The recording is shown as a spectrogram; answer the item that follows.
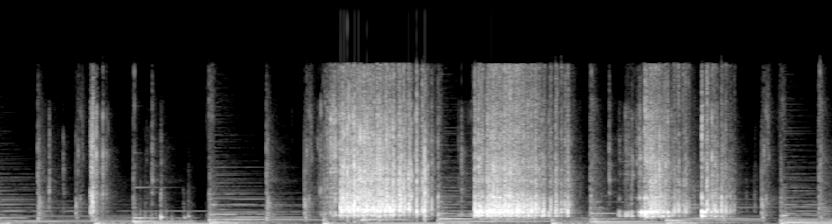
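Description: Hard-shelled candy-coated chocolates pouring and rattling out of a plastic jar into a plastic toy bathtub in two loud runs, about two and a half and three and a half seconds in, with a short third one near the end. Background music plays throughout.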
